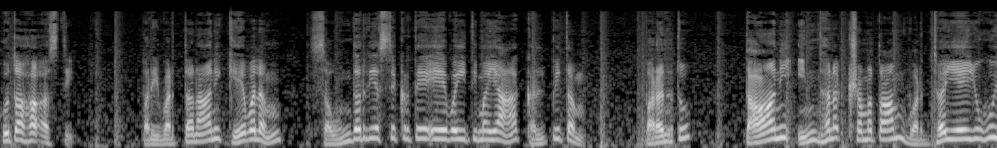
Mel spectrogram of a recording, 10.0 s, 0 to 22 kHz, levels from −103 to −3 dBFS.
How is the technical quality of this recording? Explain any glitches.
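The technical quality is compromised by two faults: heavy processing across the whole speech recording and one brief dropout.

Overdone noise removal runs throughout. The noise reduction was set too aggressively, so any frequency band close to its noise estimate is pulled far down or muted, and the quieter components of the speech are cut along with it. The background drops and breaks up into twinkling, chirpy specks.

AAC frame loss with concealment occurs from 6.67 to 6.74 s. The gap is about 43 ms, which fits a single lost AAC frame. The decoder filled the hole by reusing the last good spectrum rather than leaving silence. Because the loss is short, there is no fade-out. What you hear is a brief smeared, noisy or phasey patch where the speech loses its detail for an instant before clean decoding resumes.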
